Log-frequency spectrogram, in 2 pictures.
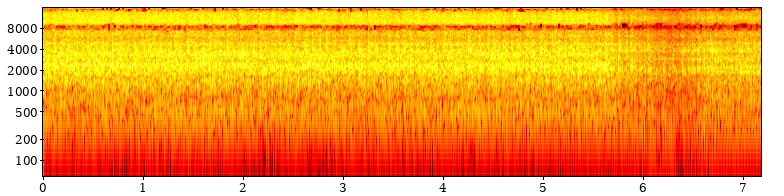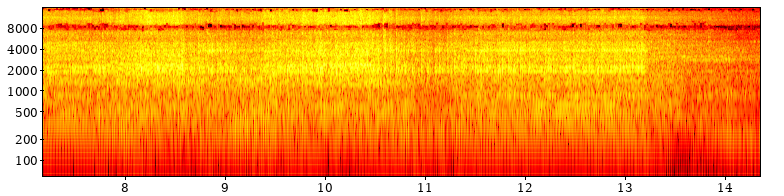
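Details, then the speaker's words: Motobécane 51 moped after a transmission rebuild with new pulley and parts, running on a bike lift with the strap holding the throttle open: high-revving two-stroke buzz, smooth and even with no knocks or grinding; normal running. "Mais comme vous pouvez le voir, ça tourne plutôt sereinement."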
